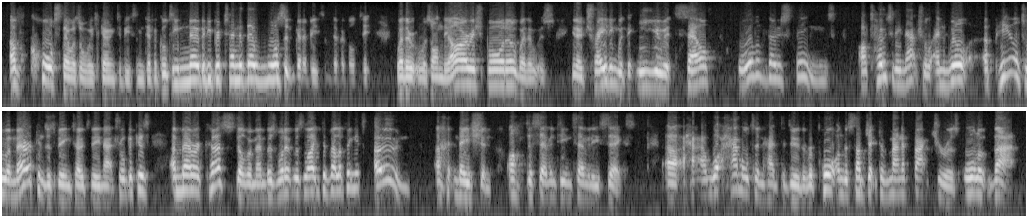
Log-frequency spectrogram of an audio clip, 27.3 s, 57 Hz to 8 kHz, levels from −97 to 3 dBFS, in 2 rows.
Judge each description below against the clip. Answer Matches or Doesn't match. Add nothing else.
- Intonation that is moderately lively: Doesn't match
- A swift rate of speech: Doesn't match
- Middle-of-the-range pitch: Matches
